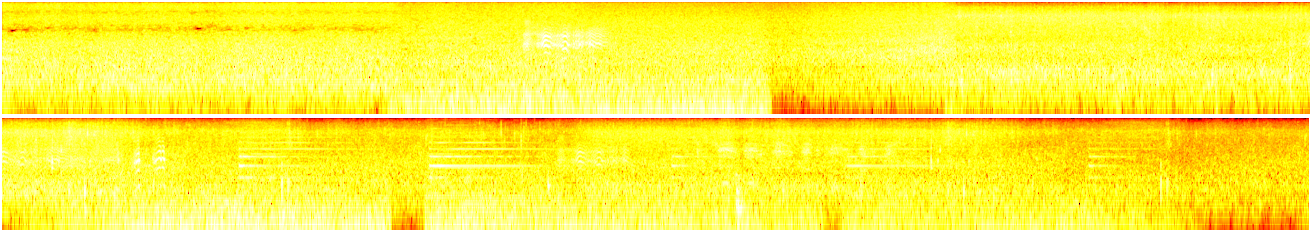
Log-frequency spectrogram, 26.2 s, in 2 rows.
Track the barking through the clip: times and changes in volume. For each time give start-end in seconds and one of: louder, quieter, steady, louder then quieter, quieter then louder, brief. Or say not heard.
not heard.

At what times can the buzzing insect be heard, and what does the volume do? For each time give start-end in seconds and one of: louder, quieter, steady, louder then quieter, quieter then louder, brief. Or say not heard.
not heard.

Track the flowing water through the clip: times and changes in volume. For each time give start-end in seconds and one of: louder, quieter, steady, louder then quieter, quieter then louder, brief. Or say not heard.
0.0-26.1 quieter.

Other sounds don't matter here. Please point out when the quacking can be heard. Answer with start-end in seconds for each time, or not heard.
20.1-22.1.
